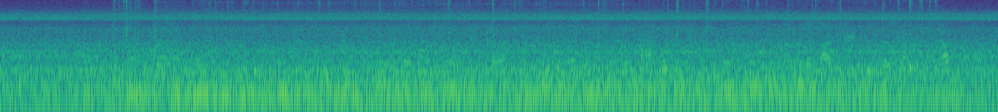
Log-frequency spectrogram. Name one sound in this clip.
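A drilling rig's diesel engine rumbles steadily.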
